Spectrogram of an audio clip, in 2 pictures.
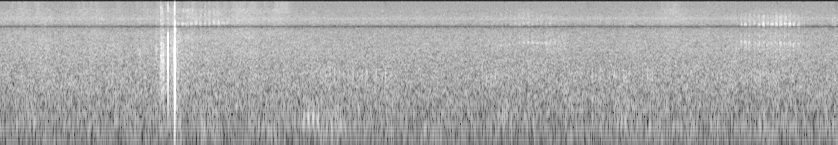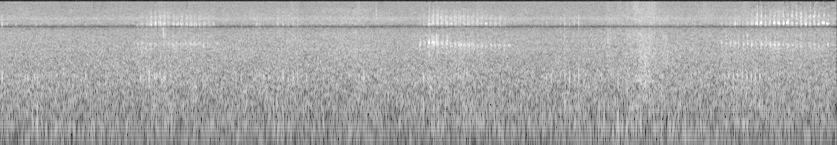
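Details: Cat (Felis catus), a female former stray, goes limp during a massage and purrs: a steady, soft, continuous rumbling hum with one brief sharp click early on.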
